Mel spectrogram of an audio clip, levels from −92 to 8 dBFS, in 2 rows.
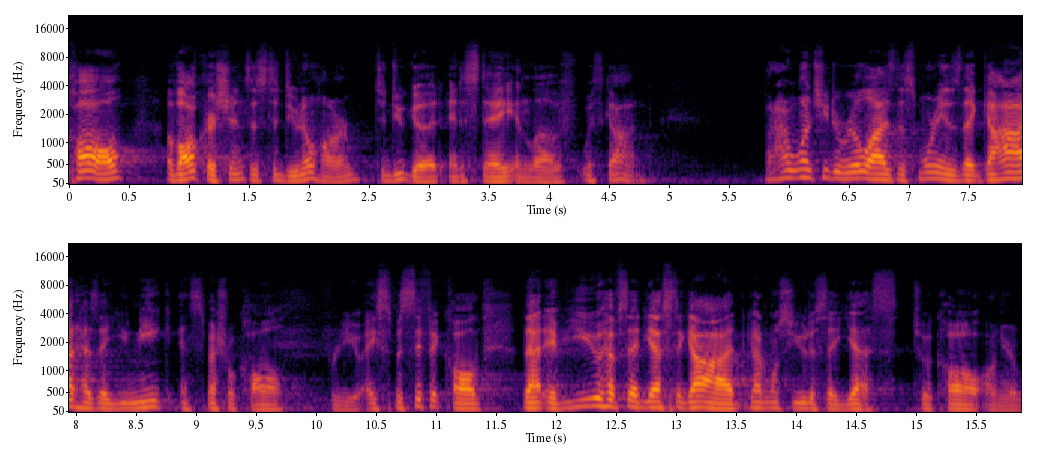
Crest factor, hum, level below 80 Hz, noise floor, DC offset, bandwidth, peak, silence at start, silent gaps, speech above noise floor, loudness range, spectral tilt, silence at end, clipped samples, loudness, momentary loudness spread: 20 dB; none; -62 dBFS; -69 dBFS; under 0.1%; 10.5 kHz; -6 dBFS; 0 s; none; 44 dB; 9 LU; -7 dB/octave; 0 s; under 0.1%; -25 LUFS; 16 LU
